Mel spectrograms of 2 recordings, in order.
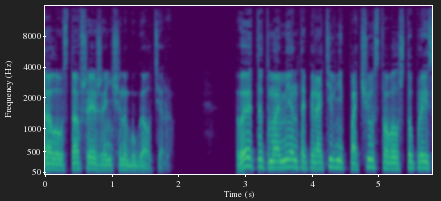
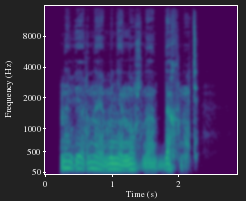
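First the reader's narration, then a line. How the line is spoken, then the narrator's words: Mumbling. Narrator (Russian): пробормотала Наташа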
